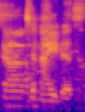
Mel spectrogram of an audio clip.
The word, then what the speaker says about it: tinnitus: Tinnitus is actually how that's pronounced.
